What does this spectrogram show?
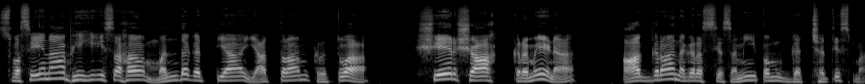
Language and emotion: Sanskrit, neutral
